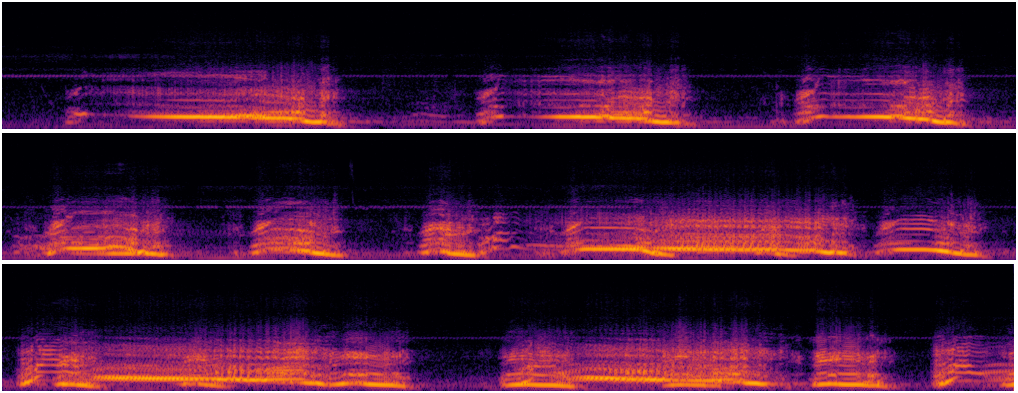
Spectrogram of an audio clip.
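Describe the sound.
A male lion roars to proclaim his presence in his territory: a long series of loud, deep, grunting roars, each a separate heavy burst with brief pauses between them, repeated many times.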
